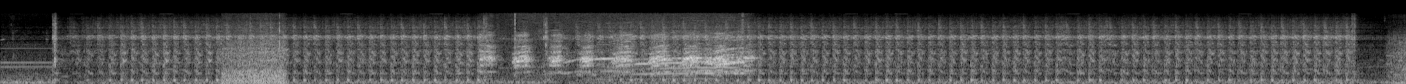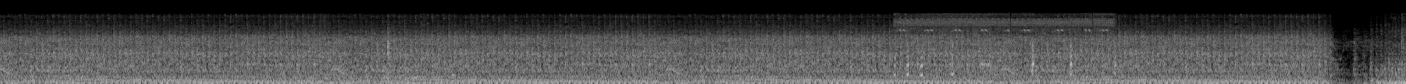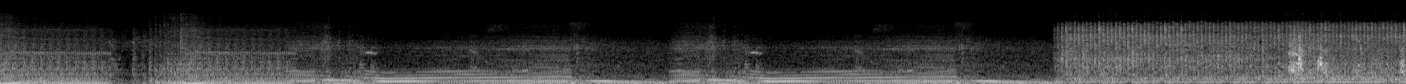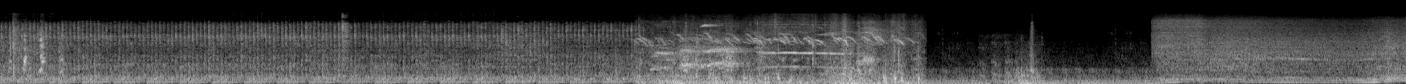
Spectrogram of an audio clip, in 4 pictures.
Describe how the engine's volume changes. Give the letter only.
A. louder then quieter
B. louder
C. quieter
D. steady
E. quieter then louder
D.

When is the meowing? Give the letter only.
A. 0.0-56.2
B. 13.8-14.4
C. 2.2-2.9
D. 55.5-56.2
C.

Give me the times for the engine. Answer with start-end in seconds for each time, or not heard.
0.0-56.2.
